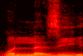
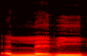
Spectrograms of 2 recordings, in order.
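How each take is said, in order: First: The consonant is a 'z' with tongue in. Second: The consonant is a 'dh' with tongue out. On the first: The speaker calls it wrong. "kalau tak jadi zai, ... itu zai itu tak keluar lidah" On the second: The speaker calls it right. "bila kita menyebut huruf dzal, lidah kita sedikit keluar"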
